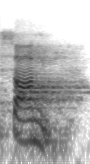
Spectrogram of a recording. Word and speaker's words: सामी: और उसके बाद है चेयम, उसको भी कई बार गड़बड़ हो जाती है, तो देवयम चेयम पज्जुआ सामी, यहां पर भी स्वामी नहीं है, सामी, पज्जुआ सामी।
